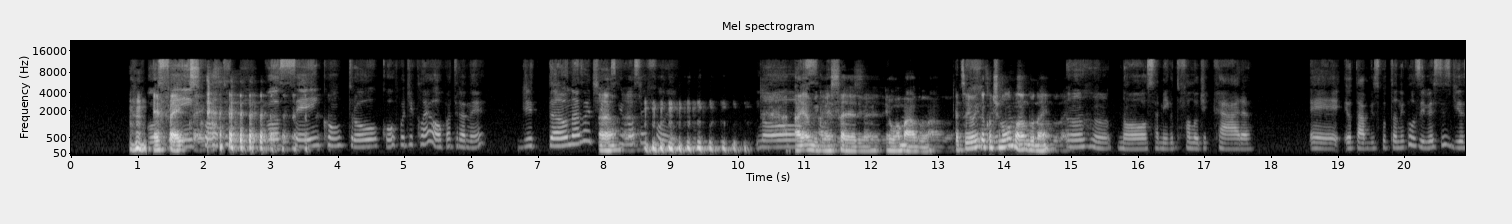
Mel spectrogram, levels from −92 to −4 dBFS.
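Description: From start to finish the speech carries an echo with no canceller: every phrase returns a little under a third of a second later, about 17 dB below the original, and thinner. A loudspeaker at the far end is feeding the microphone there, and nothing subtracts that path before it travels back. Unlike room reverberation, which smears the sound into a continuous tail, this is one distinct, delayed copy that trails each phrase.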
